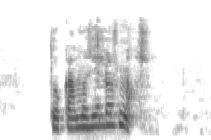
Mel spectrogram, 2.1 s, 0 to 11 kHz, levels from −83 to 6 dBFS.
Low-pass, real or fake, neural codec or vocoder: 7.2 kHz; real; none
